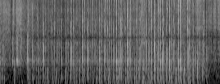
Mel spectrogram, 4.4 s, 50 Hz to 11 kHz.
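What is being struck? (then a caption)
Small cardboard box. A small, hollow, empty white cardboard dessert box is turned over in the hands while fingernails scratch and tap it inside and out. The result is a dense run of quick, dry scratches and light taps with a papery, hollow midrange tone around 900 Hz. Each sound dies away almost instantly.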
